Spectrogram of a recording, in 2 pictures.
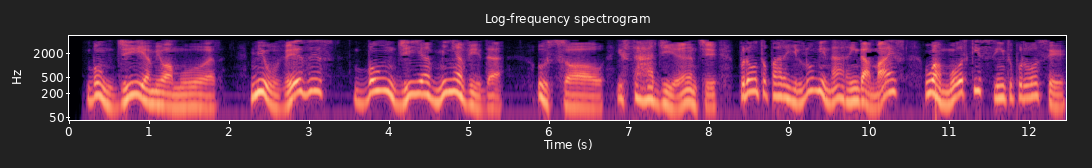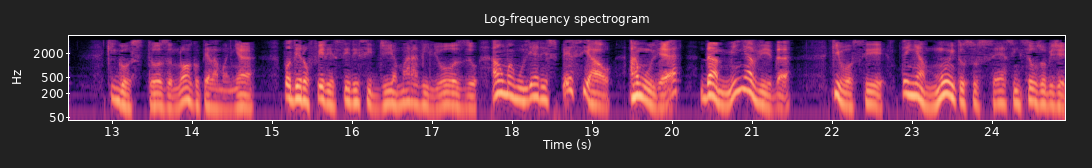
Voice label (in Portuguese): BOM DIA ROMÂNTICO (M); Bom dia, tarde e noite; Telemensagens 2017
